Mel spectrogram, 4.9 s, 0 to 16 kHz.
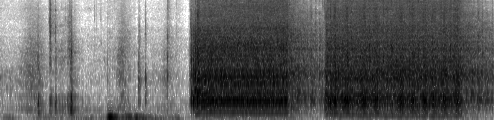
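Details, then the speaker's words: Makita HR2611F SDS drill burnt out boring 16mm holes in reinforced concrete: runs in rough, harsh bursts with strained buzzing instead of clean spin; burnt armature, needs replacement (fixed with HR2610 parts). "you can hear it cooking. Motor's gone it. So need a new armature for this here."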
